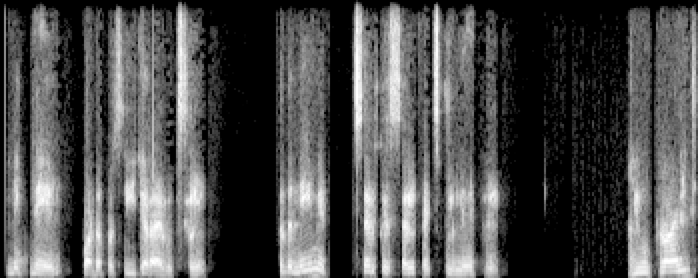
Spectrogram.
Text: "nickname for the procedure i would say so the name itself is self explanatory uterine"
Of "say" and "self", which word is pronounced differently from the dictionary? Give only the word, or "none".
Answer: none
